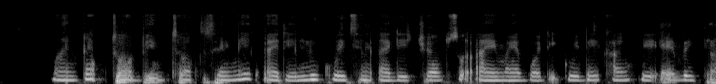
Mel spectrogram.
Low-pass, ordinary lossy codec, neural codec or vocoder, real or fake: 10.8 kHz; none; codec, 24 kHz, 1.5 kbps, HILCodec; fake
